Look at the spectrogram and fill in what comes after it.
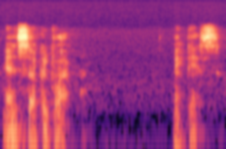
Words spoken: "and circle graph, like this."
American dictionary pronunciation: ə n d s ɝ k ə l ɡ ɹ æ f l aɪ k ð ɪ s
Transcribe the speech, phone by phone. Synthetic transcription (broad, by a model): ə n s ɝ k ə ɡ l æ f l aɪ k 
